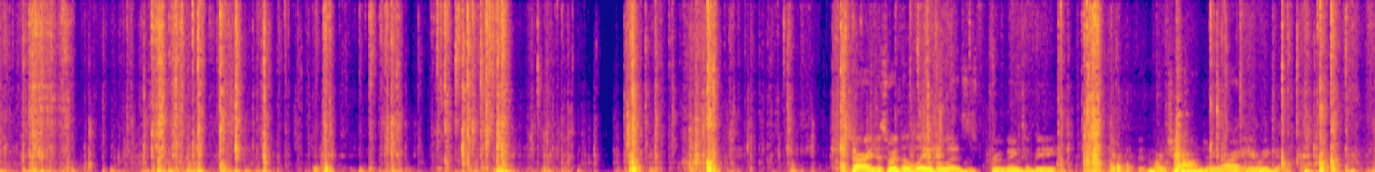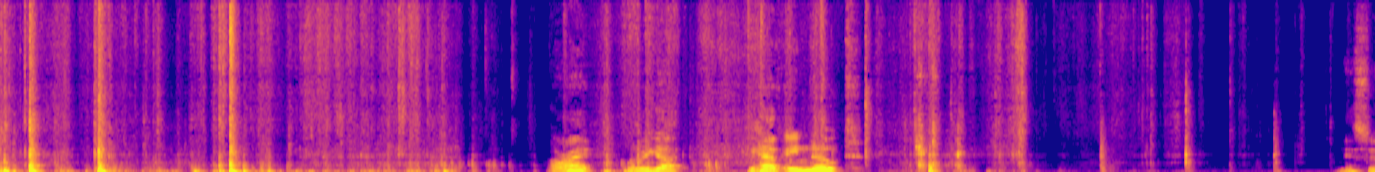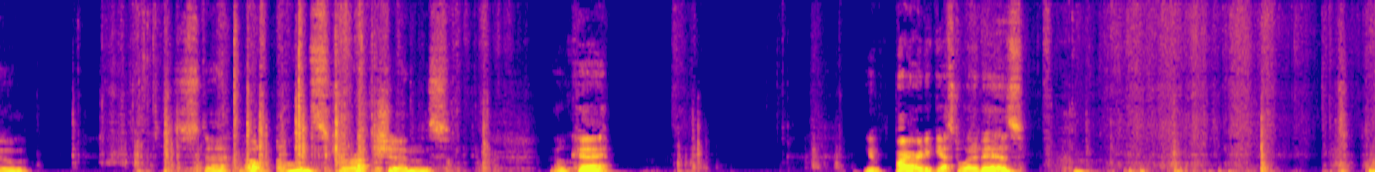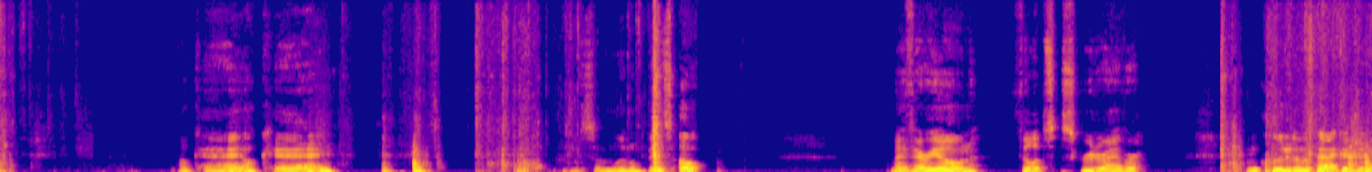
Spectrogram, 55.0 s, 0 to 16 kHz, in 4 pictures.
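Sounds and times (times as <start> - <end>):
cardboard rustling: 0.0 - 26.7, 28.4 - 32.5, 37.9 - 41.8, 45.1 - 47.0, 53.5 - 54.9.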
